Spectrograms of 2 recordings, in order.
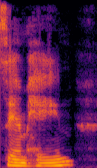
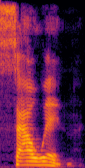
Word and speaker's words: Samhain: Many people think that it's Samhain, but it's not. It's Samhain, and it is in the Irish language, which is a living language that is used today by many people, myself included.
